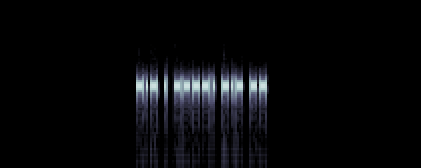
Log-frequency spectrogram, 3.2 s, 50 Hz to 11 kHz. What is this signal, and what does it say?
Morse code, heard as a keyed tone, about 69 wpm, 700 Hz. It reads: KE9KM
